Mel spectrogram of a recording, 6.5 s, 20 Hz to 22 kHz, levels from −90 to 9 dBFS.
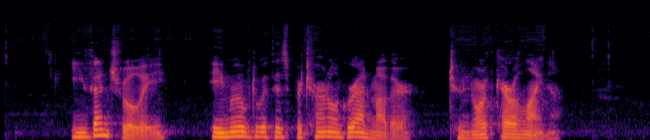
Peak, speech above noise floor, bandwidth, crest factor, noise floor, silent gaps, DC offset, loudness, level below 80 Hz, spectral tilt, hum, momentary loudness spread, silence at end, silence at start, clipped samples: -6 dBFS; 43 dB; 7 kHz; 20 dB; -67 dBFS; none; under 0.1%; -25 LUFS; -46 dBFS; -9 dB/octave; none; 14 LU; 0.9 s; 0.7 s; under 0.1%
